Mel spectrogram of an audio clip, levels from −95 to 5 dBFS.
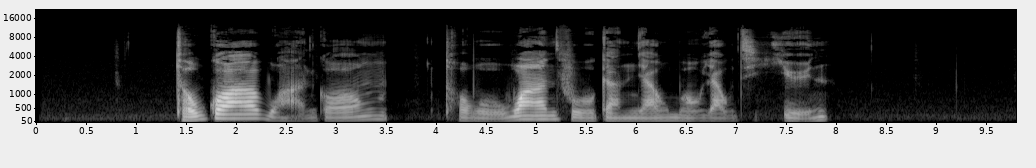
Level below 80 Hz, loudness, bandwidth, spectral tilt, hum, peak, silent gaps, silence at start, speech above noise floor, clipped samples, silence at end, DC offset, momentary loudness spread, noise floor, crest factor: -68 dBFS; -24 LUFS; 11.5 kHz; -5 dB/octave; none; -2 dBFS; none; 1.4 s; 51 dB; under 0.1%; 1.9 s; under 0.1%; 20 LU; -75 dBFS; 24 dB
